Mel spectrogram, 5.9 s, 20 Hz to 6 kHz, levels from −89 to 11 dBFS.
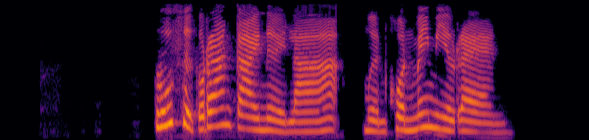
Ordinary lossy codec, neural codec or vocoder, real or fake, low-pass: none; none; real; 5.4 kHz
